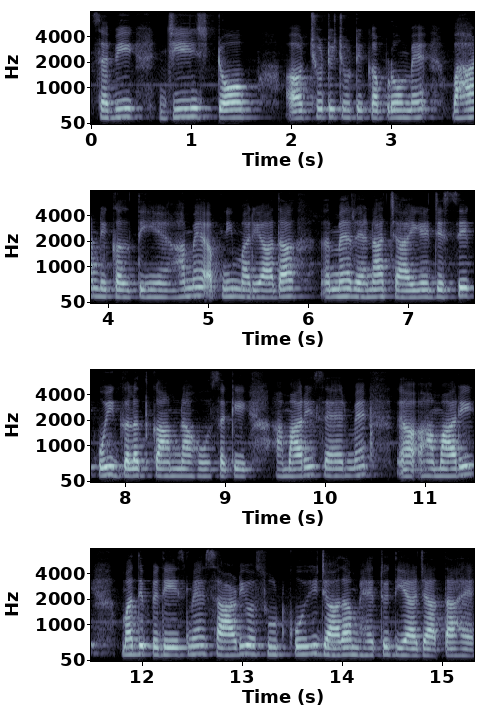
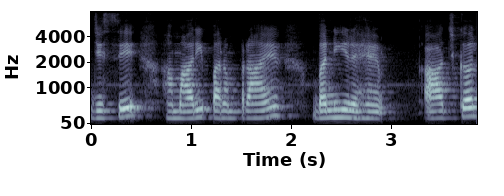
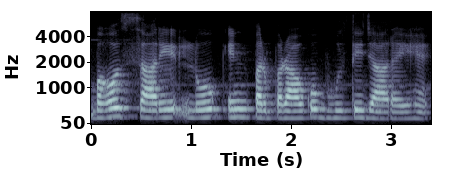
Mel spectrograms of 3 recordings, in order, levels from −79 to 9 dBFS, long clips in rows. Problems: none marked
